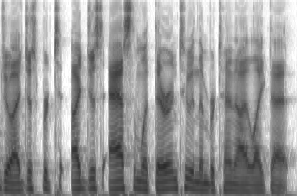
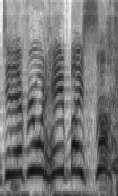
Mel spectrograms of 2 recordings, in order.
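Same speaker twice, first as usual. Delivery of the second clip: much higher, louder mom voice with laughter; mock grieving mom; 6 dB louder than usual. Mother at her son's empty funeral, mock wailing. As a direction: wail as the abandoned mother. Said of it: "she's like".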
